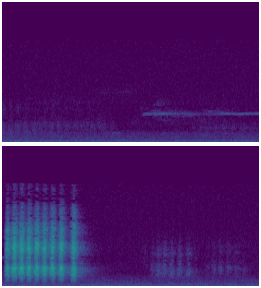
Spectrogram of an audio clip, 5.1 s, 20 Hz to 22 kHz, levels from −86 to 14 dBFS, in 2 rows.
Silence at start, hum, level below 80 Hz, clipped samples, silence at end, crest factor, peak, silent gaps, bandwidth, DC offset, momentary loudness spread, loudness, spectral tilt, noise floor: 2.6 s; none; -68 dBFS; under 0.1%; 1.75 s; 24 dB; -16 dBFS; none; 16.5 kHz; under 0.1%; 9 LU; -31 LUFS; 2 dB/octave; -61 dBFS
